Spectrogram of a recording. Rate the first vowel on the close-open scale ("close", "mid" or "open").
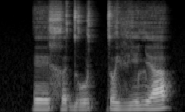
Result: mid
